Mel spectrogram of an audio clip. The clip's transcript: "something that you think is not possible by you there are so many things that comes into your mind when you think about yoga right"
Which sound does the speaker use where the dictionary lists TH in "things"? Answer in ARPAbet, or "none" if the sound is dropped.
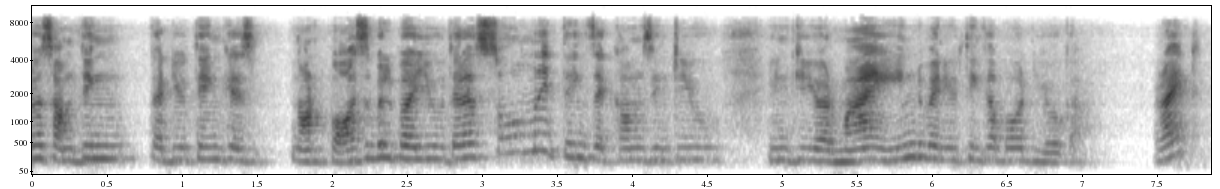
T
